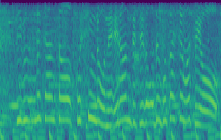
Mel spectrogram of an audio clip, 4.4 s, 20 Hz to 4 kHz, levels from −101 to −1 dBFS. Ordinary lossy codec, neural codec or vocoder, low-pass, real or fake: none; none; 3.6 kHz; real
